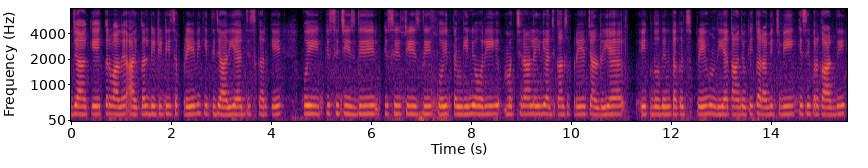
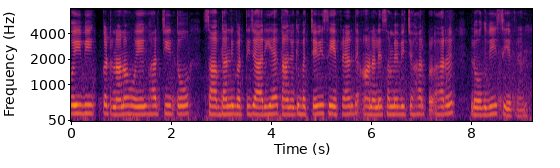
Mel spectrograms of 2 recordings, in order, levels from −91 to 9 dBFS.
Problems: background sounds at intervals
